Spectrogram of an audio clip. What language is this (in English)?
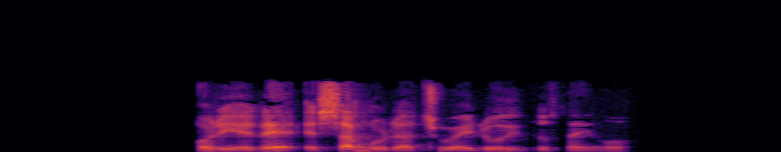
Basque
